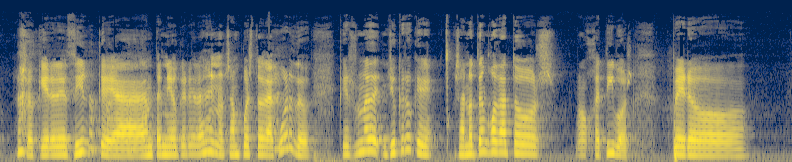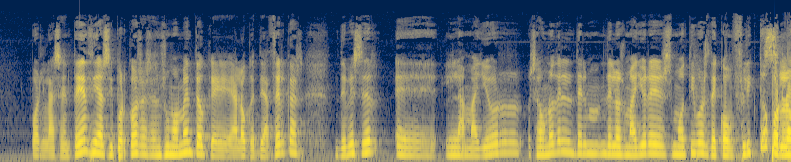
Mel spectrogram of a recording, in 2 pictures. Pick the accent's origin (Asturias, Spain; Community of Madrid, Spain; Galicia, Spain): Asturias, Spain; Gijón; also born or lived in Toledo; No es que no sienta que no soy asturiana, porque yo nací en Asturias, vivo en Gijón, la mayor parte de mi vida la he pasado en Gijón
